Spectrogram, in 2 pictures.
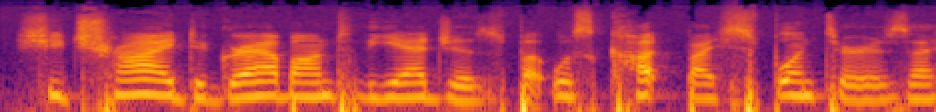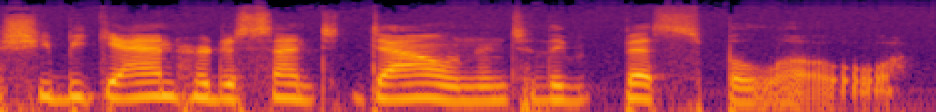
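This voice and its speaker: A woman's voice: medium pitch, steady tone, moderate pace, a bit bright, a little hiss or hum, poor audio. A woman reading fan fiction aloud, a little shaky, on a home microphone. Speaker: fanfiction reader. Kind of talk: amateur audiobook narration.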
